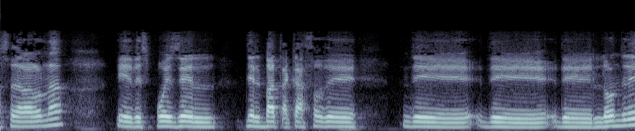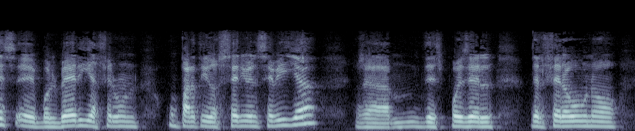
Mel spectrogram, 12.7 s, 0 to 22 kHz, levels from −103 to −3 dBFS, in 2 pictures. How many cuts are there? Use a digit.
1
